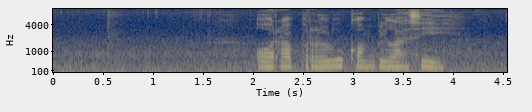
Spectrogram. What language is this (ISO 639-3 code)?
jav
